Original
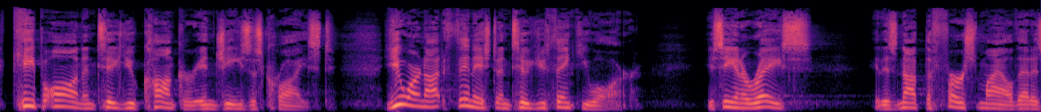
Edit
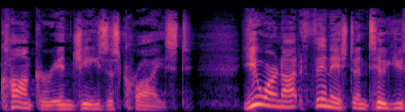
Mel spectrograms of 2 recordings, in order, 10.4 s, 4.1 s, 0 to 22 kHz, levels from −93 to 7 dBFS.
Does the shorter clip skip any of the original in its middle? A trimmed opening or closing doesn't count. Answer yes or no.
no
